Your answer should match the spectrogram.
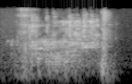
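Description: A door swings shut with a drawn-out, rough grinding creak lasting over a second, ending in a short heavier knock as it closes. Fairly loud, with no voices.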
